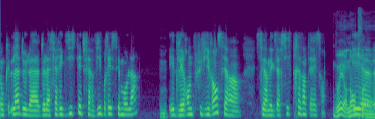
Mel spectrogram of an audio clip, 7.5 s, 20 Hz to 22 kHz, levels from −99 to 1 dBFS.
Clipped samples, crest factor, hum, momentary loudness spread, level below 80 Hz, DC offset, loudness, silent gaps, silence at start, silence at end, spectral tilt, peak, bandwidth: under 0.1%; 18 dB; none; 8 LU; -66 dBFS; under 0.1%; -25 LUFS; none; 0 s; 0 s; -6 dB/octave; -8 dBFS; 13 kHz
